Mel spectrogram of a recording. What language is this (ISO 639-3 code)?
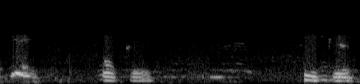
urd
